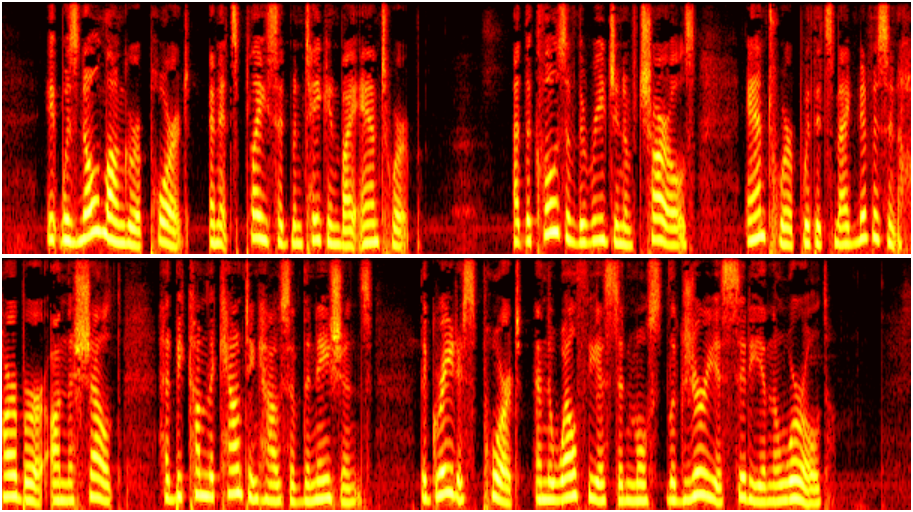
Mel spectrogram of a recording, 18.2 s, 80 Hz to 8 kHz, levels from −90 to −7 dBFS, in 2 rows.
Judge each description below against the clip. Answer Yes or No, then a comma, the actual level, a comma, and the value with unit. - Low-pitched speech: No, high, 215 Hz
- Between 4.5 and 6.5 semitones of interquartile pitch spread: No, average, 3.8 semitones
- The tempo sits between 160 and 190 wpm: Yes, average, 170 wpm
